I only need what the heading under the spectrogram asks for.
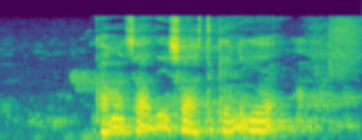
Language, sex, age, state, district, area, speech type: Hindi, female, 45-60, Bihar, Begusarai, rural, spontaneous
